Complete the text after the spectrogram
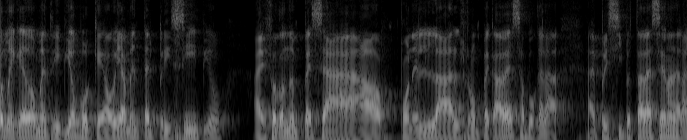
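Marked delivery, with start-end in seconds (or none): none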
